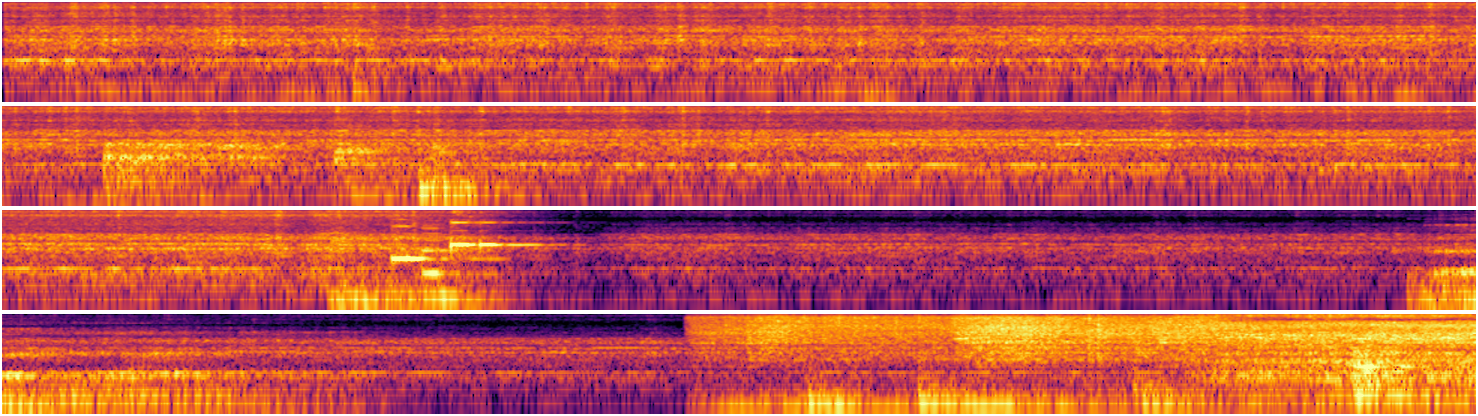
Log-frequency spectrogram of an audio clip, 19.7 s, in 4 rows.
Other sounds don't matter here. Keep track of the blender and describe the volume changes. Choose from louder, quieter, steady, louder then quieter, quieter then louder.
quieter.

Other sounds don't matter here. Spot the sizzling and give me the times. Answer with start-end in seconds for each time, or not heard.
17.0-19.6.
